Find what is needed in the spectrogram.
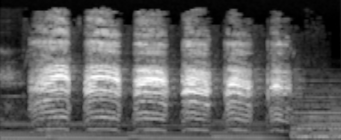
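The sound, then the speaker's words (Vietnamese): Six loud, nasal honking cries in quick, even succession from a white duck whose throat has been cut, standing bloodied on the rim of a well. Each call is harsh and strongly tonal, with a low hum beneath. “con vịt cứ đứng trên thành giếng rồi hướng cái mỏ vẫn còn dây máu về phía bà Hoài đang đứng chỉ đạo mọi người kêu lên những tiếng lạ lùng.”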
